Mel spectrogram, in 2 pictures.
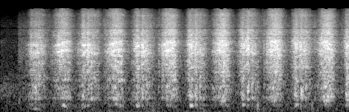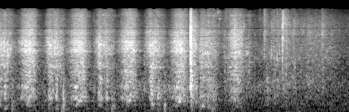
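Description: Hand saw cutting through a wooden pole in quick, even rasping strokes, about three a second. There is a sharp crack just before the sawing stops near the end.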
